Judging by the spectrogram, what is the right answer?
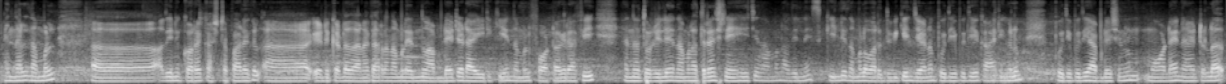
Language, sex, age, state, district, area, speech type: Malayalam, male, 18-30, Kerala, Idukki, rural, spontaneous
